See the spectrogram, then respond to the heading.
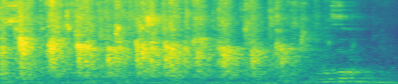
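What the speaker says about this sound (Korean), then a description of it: "큰 박수로 맞아주시면 고맙습니다" At an academic philosophy conference in Korea, an audience welcomes the society's president with a round of applause, loud and pulsing, then fading as the room quiets and a low voice begins.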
